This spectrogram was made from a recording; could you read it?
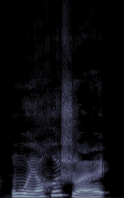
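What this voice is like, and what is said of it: Childlike, whiny coaxing voice. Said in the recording (Chinese): “用孩子般撒娇的声音说”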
